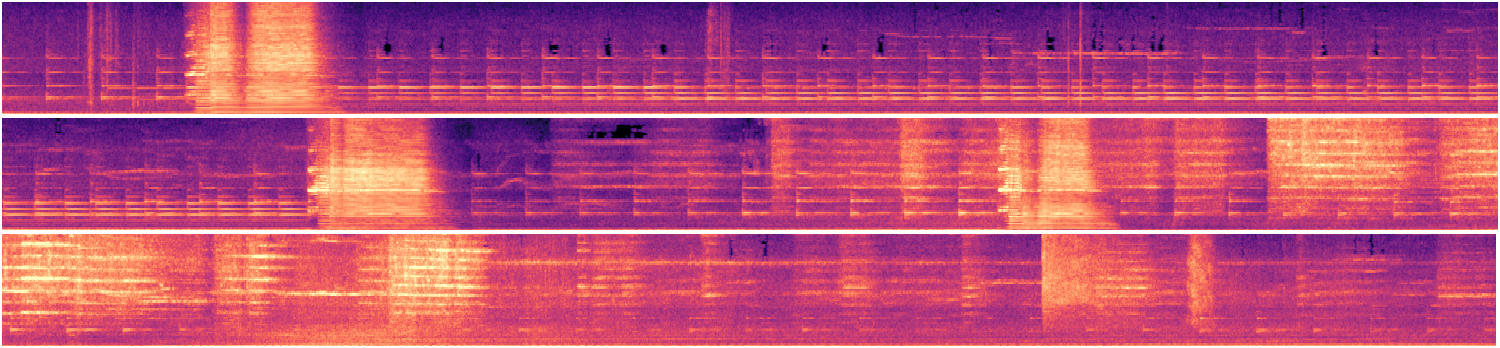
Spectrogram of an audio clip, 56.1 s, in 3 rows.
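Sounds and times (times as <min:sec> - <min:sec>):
wheels squealing and clattering on rails: 0:00.0 - 0:23.9, 0:24.6 - 0:56.0
diesel train rumble: 0:00.0 - 0:56.0
train horn blasts: 0:02.3 - 0:04.6, 0:22.5 - 0:24.6, 0:31.1 - 0:32.9.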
